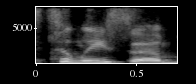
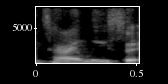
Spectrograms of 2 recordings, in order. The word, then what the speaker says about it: Tylisa: It's Talisa, but everybody call me Tylisa. It's fine because it's spelled T-Y.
